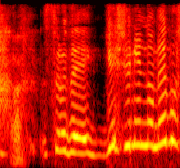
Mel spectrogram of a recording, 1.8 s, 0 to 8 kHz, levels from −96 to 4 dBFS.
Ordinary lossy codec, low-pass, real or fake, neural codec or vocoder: none; 7.2 kHz; fake; codec, 16 kHz, 4.8 kbps, FACodec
